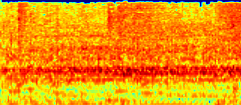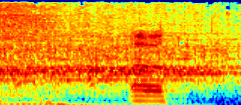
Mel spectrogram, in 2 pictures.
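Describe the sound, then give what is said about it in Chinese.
A crowd claps and cheers to welcome contestant number three in a steady, dense wash of noise, with overlapping voices calling out and a short, loud tonal burst near the end. “让我们用掌声有请三号选手。”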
